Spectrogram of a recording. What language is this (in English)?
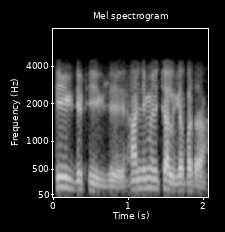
Punjabi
